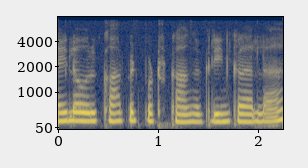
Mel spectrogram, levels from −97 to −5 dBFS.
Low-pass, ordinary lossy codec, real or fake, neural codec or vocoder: 7.2 kHz; none; real; none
